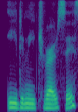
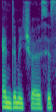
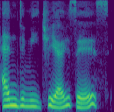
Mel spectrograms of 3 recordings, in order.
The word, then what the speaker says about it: endometriosis: So obviously I know a lot of women are being diagnosed with peacocks, fibroids and edometriosis. Did I say it right? Endometriosis. Endometriosis.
